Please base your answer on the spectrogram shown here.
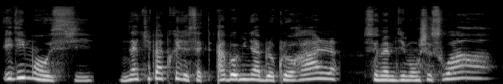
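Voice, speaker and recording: A woman's voice: a little high, normal speed, mellow, natural voice. A woman reading a stern, insistent older brother. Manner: insistent, questioning, reasoning. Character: stern man pressing his brother to confess.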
